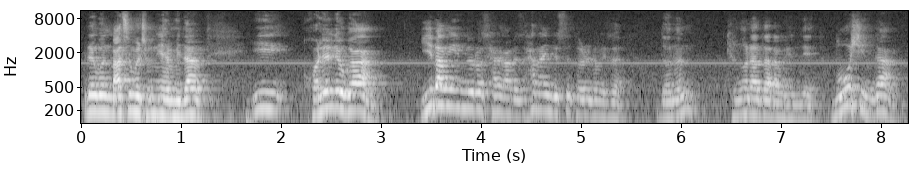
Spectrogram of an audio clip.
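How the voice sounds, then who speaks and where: Conversational pastor with a fairly high voice. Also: male voice, expressive, fast. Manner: conversational preaching with many fillers and acted quotes. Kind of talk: Sunday sermon. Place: church sanctuary. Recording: roomy church sound with faint hum.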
